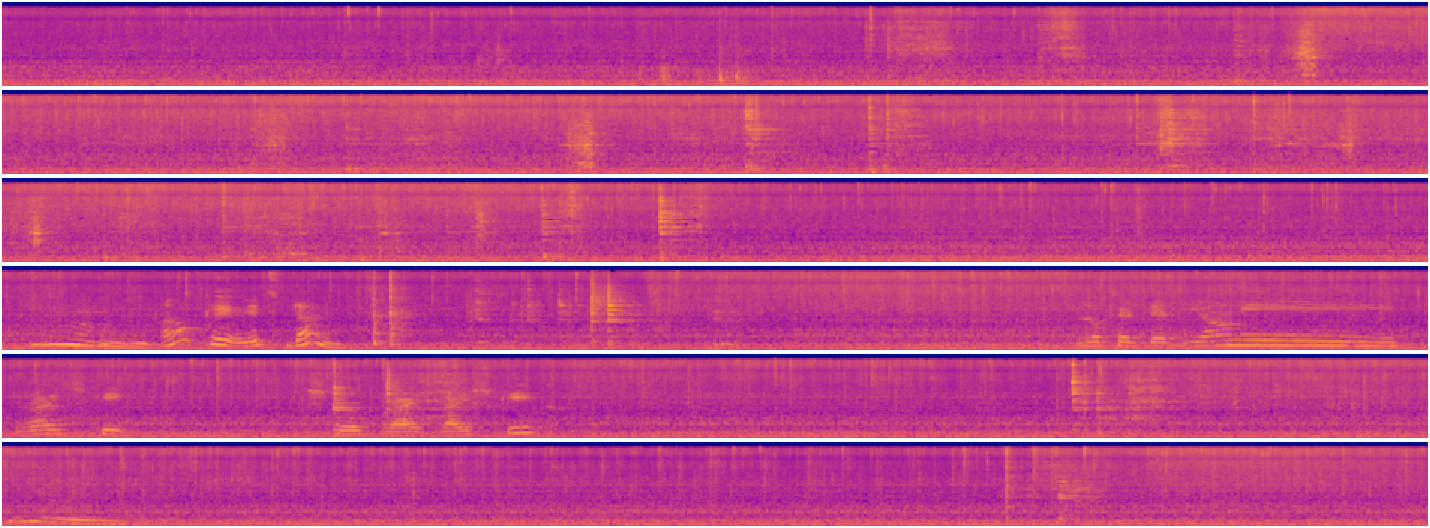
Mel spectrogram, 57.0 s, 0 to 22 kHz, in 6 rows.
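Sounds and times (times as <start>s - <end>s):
food sizzling in skillet: 0.0s - 57.0s
metal spatula scraping pan: 5.8s - 7.3s, 8.2s - 8.9s, 13.2s - 15.7s, 17.0s - 19.9s, 20.5s - 23.8s.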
